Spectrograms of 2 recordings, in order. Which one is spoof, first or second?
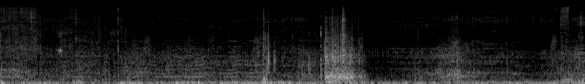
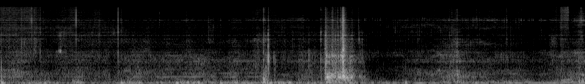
second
